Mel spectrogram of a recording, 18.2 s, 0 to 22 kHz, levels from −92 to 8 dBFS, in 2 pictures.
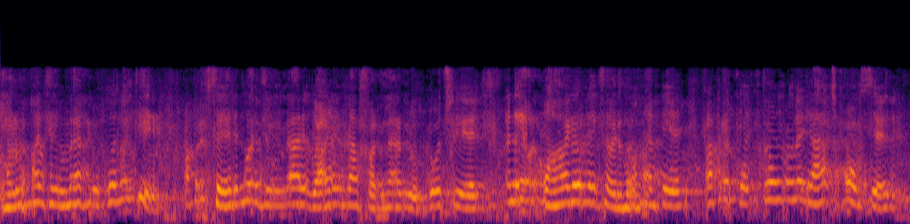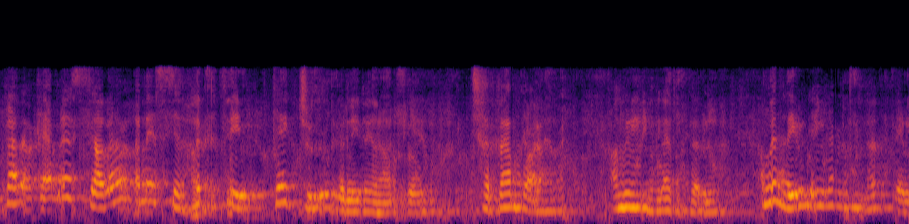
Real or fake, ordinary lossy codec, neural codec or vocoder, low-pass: fake; none; codec, 24 kHz, 1.5 kbps, HILCodec; 7.2 kHz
